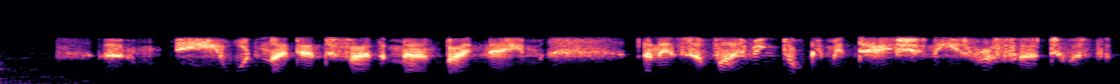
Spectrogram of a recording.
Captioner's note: on phone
